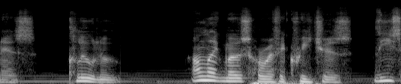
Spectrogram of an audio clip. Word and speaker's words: Cthulhu: pronounce it however Lovecraft wrote that the closest pronunciation is clulu unlike most horrific creatures these entities do not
